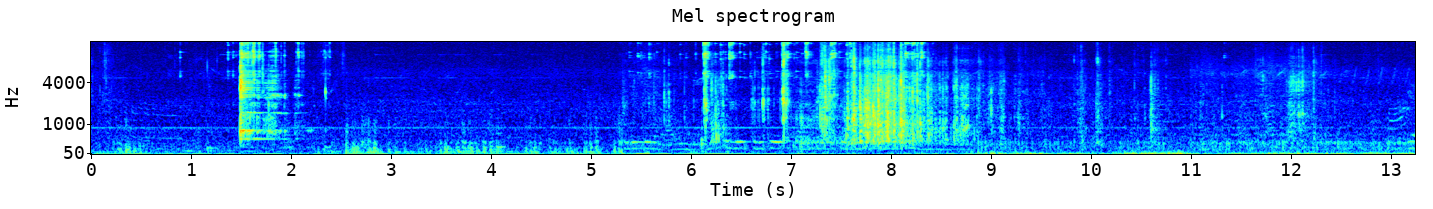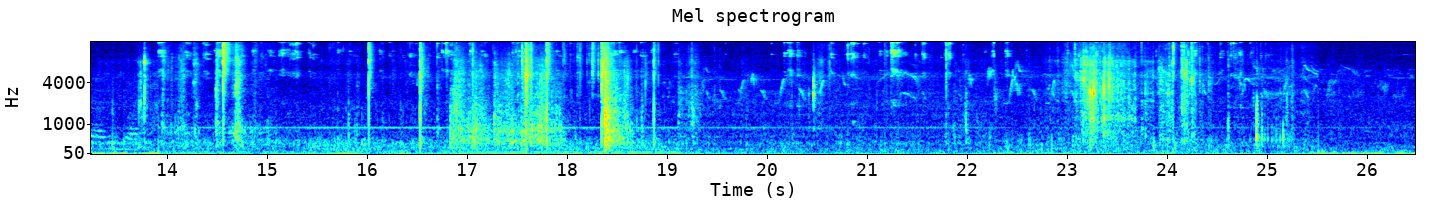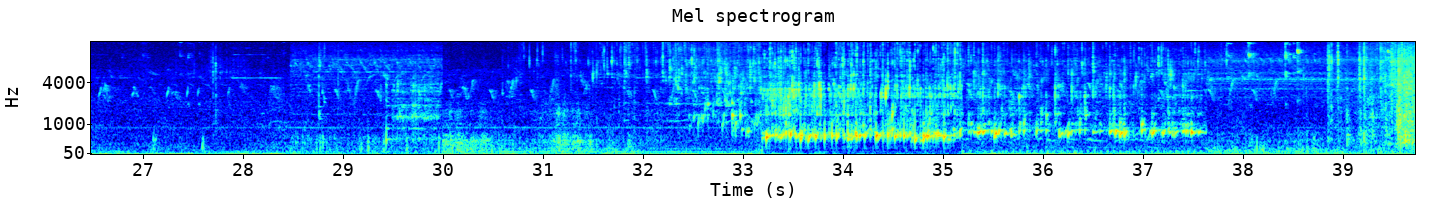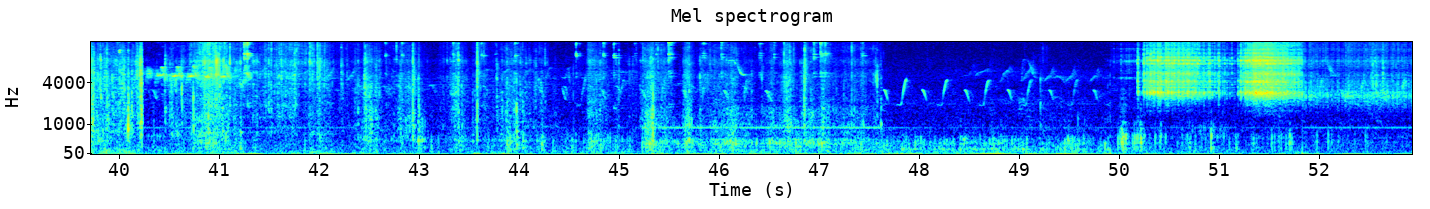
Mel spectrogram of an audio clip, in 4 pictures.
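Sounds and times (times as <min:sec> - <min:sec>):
metal vessels clinking: 0:00.9 - 0:02.6, 0:05.3 - 0:09.2, 0:13.8 - 0:25.5, 0:28.4 - 0:47.8, 0:49.9 - 0:52.9
water pouring and splashing in pot: 0:31.5 - 0:38.4.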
